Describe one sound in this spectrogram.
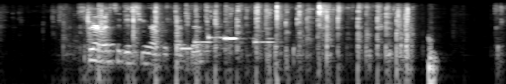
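Playing cards riffle and snap as they are shuffled quickly.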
